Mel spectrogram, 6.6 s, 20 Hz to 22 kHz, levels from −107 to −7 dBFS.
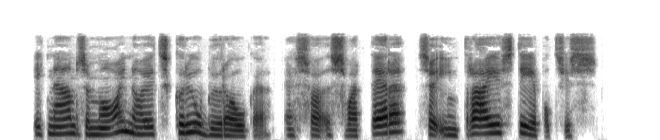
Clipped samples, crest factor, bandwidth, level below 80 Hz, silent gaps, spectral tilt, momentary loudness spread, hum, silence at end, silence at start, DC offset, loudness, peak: under 0.1%; 18 dB; 8.2 kHz; -64 dBFS; 4.11-4.15 s; -4.5 dB/octave; 13 LU; none; 0.65 s; 0.35 s; under 0.1%; -20 LUFS; -2 dBFS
